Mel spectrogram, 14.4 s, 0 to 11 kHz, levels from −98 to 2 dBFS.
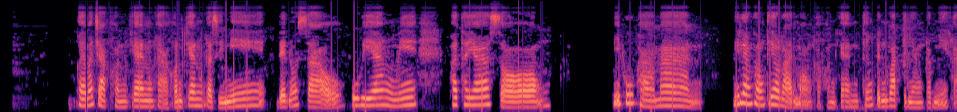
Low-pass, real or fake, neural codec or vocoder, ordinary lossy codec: none; real; none; none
